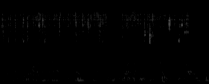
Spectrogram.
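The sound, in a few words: hot water running from a kitchen tap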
